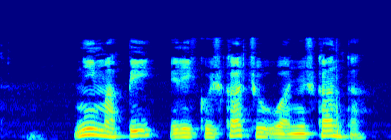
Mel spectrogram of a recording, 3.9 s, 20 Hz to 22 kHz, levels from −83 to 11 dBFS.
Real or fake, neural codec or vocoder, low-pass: real; none; 7.2 kHz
